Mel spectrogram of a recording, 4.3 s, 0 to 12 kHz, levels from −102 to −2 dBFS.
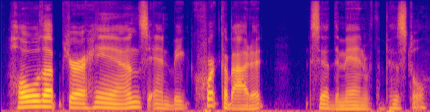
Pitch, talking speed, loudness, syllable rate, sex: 125 Hz, 210 wpm, -18 LUFS, 4.7 syllables/s, male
